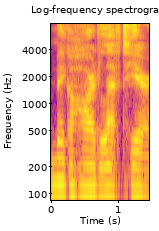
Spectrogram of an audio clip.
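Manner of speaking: silky, very low, soft, deep, slow murmur. Showing how the phone GPS really gives directions: silky smooth voice giving directions. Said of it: "It's like".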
